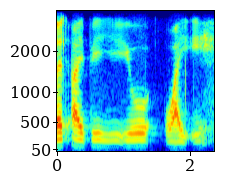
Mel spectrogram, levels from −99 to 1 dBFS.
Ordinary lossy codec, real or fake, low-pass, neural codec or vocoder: Opus, 24 kbps; real; 3.6 kHz; none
